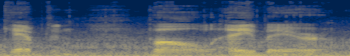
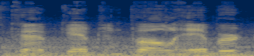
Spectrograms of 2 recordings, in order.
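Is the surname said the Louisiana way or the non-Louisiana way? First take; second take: Louisiana; non-Louisiana. First: The surname has the local Louisiana pronunciation. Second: The surname has the non-Louisiana pronunciation. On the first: This is how locals near Louisiana would say it. "if he's in this part of the country, close to Louisiana, we'd call it" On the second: This is how the name is actually said. "but it's"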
